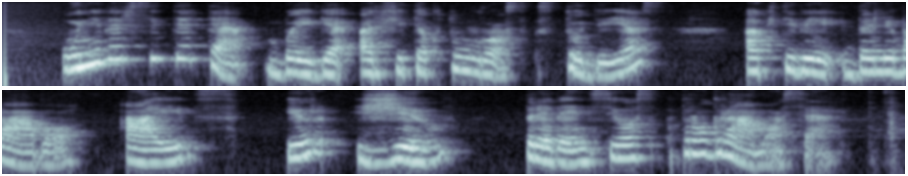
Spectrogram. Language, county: Lithuanian, Šiauliai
